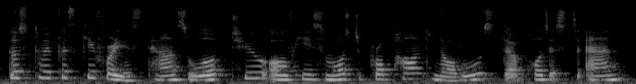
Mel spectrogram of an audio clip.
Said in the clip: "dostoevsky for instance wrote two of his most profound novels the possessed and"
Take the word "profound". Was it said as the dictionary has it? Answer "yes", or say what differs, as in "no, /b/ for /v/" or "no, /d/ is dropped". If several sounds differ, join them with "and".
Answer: no, /p/ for /f/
